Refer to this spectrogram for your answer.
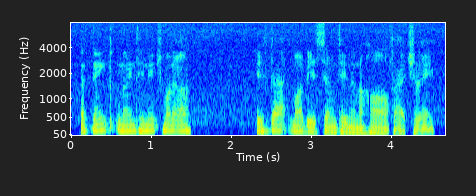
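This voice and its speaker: A man with a London accent at a fairly quick pace, ordinary pitch variation and noticeable background noise. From South East London. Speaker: gaming streamer. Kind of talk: casual chat. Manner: halting.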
